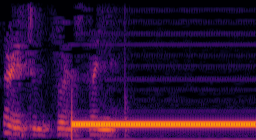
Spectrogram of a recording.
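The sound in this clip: A telephone dial tone, heard while a number is being dialled, follows a few words of speech. It is a steady, unbroken tone that holds evenly to the end.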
